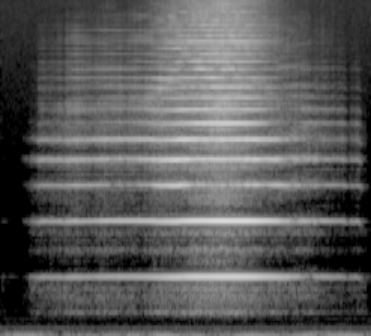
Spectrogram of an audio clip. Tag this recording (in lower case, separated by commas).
musical instrument, music, bowed string instrument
